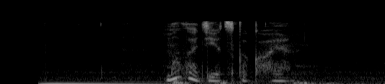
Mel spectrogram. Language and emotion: Russian, sad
